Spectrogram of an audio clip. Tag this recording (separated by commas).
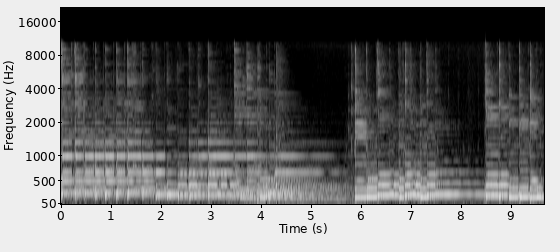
Music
